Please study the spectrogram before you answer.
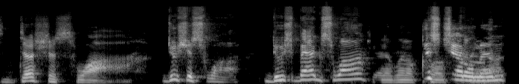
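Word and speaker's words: Duchossois: Ducoswas, is the top patron donor for Paul Vallis, having contributed 700. How do you pronounce it? It's Duchessois.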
